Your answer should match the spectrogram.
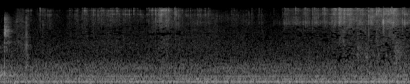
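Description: Faint rustling of a kitten's fur brushing against the phone's microphone, a little louder near the end, over a steady low hum.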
